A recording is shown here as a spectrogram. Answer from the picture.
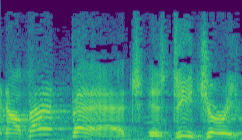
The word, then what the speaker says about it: de jure: It's pronounced de jure. And it means something that is true in law. De jure. I looked up Tate again in 1980 Oxford. And again, it's de jure. They don't give anything else for it. It's de jure. That's the pronunciation.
